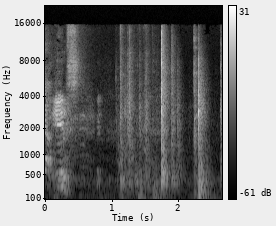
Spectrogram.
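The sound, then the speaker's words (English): A door being opened as a sound effect, with a couple of sharp clunks and rattles from the latch and frame, amid some faint background murmuring. “You ain't got to open the fucking door. Yes, he does. It's sound effects.”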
